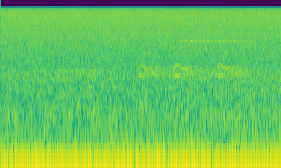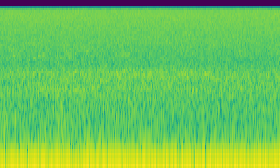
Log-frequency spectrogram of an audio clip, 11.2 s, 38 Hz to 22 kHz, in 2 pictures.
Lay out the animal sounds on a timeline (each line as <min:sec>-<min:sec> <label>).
0:02.6-0:04.8 American Crow (Corvus brachyrhynchos)
0:03.3-0:05.2 Dark-eyed Junco (Junco hyemalis)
